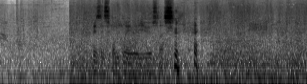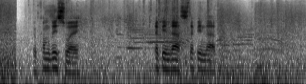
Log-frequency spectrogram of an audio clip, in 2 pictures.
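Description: Gunfire rattles and bangs in a video game.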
